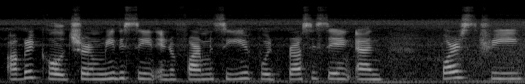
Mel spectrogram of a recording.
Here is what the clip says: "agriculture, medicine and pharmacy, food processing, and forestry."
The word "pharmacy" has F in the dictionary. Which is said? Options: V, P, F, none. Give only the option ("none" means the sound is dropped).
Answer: F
